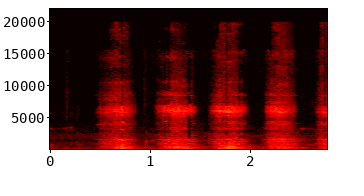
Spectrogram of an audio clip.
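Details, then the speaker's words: Wood lathe with sharp gouge: even rhythmic hiss, about two strokes a second, smooth with no chatter or tearing; sharp tools slice cleanly with no effort, leaving a shiny polished surface; clean cutting. "and you always get that nice sort of a hissing sound"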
